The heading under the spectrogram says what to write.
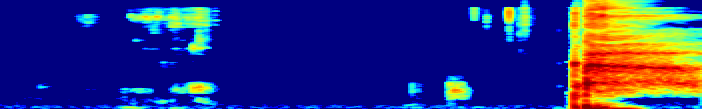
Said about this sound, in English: And then, for those of you not watching on YouTube, I just sipped my water, and that's basically all Caretaker does.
